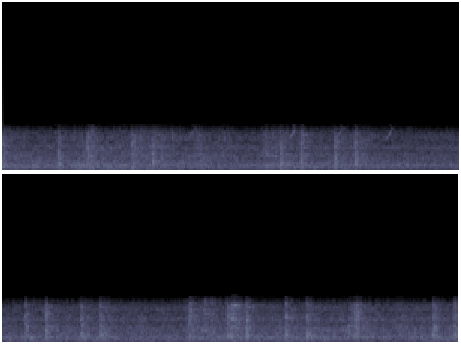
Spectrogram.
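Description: Freight train of container wagons passing, its wheels clicking and clattering irregularly over the rails, several sharp ticks a second over a steady rumble, heard through a security camera's microphone.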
